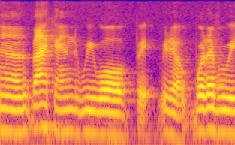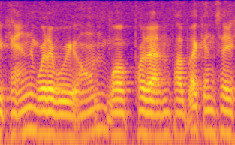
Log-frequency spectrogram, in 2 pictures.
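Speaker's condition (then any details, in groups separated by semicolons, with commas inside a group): ALS; voice impacted, reduced fluency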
